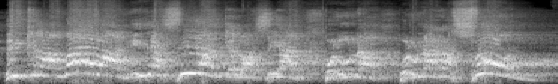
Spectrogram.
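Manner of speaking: high shouted exhortation, key words stretched out; rally the church with a crying-out call; full-force preaching. Real, not acted. (predicación exaltada, clamando a voz en cuello)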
